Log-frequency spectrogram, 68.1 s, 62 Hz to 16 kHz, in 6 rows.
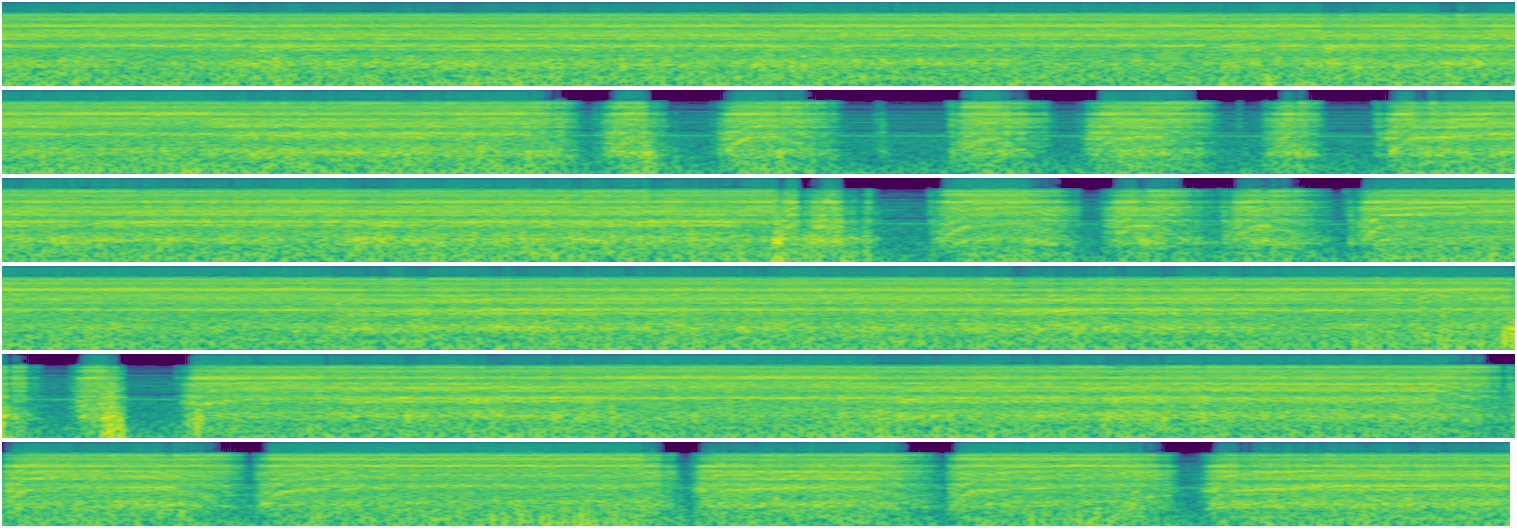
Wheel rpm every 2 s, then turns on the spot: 230, 230, 230, 230, 230, 220, 210, 170, 50, 40, 40, 190, 230, 220, 130, 80, 90, 220, 220, 230, 230, 230, 170, 120, 220, 220, 230, 210, 140, 120, 190, 140, 120, 190.
none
